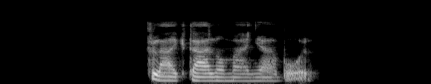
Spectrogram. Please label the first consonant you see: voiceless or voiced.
voiceless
